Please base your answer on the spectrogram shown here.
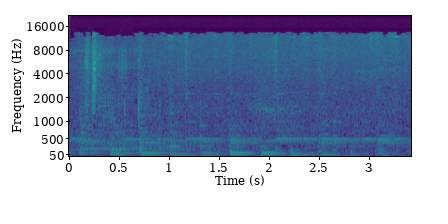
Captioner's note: water rushing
